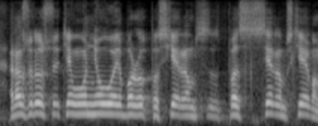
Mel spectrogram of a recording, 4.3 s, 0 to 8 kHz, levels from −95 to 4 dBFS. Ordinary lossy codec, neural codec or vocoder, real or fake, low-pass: none; codec, 16 kHz, 0.8 kbps, ZipCodec; fake; none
